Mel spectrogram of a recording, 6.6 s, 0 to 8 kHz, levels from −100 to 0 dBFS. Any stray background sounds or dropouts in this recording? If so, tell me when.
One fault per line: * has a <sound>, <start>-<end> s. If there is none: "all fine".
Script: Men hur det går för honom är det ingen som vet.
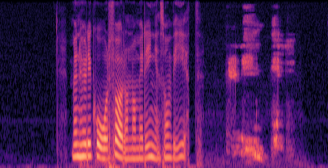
* has a throat clearing, 4.5-5.9 s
